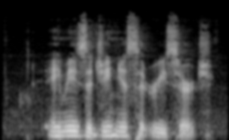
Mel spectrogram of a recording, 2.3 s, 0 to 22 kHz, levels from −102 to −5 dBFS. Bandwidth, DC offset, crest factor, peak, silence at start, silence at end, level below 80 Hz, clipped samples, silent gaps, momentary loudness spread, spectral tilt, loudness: 14 kHz; under 0.1%; 18 dB; -10 dBFS; 0.45 s; 0.2 s; -56 dBFS; under 0.1%; none; 6 LU; -5 dB/octave; -27 LUFS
